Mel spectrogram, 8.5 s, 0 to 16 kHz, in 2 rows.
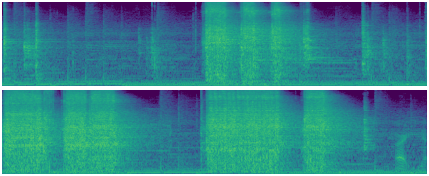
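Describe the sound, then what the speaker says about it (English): Ratchet tightening exhaust clamps on a 2014-2018 Silverado 1500 5.3L dual exhaust: loud, close bursts of rapid clicking, several separate runs with short pauses between them. "go back through all those clamps and make sure you tighten them down and torque them to spec"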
